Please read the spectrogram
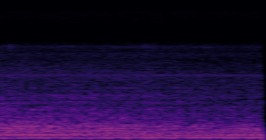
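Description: Quiet room tone: a steady low hum under a faint even hiss.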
